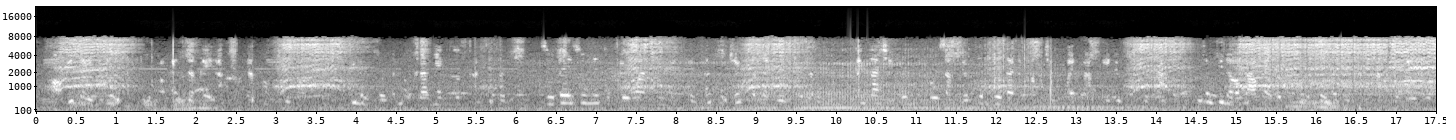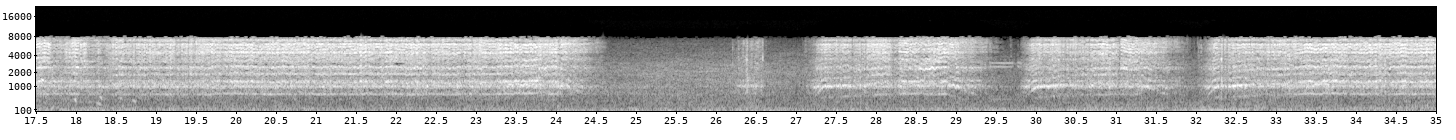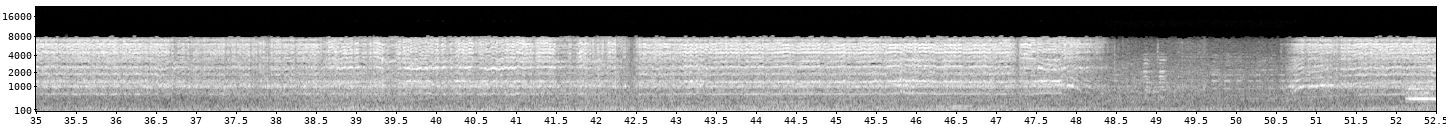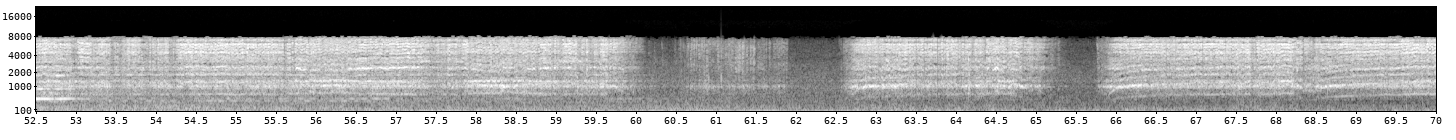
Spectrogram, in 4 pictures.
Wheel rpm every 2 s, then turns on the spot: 50, 50, 20, 20, 40, 10, 20, 70, 160, 160, 160, 150, 30, 40, 100, 100, 120, 160, 160, 160, 160, 160, 160, 150, 20, 90, 160, 160, 160, 140, 20, 80, 100, 130, 140.
4-6 10-12 48-50 60-62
